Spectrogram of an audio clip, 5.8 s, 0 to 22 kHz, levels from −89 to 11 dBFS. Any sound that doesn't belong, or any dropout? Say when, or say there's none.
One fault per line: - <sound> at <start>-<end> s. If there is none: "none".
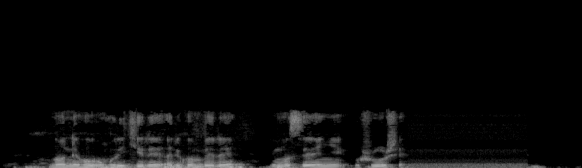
none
